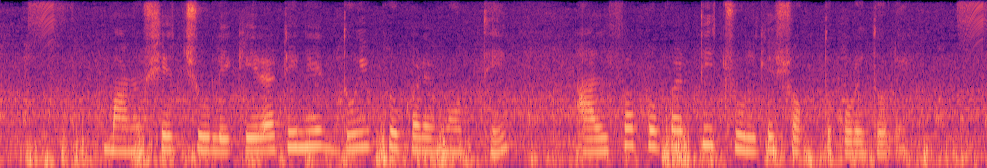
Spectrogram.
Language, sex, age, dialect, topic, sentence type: Bengali, female, 18-24, Standard Colloquial, agriculture, statement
